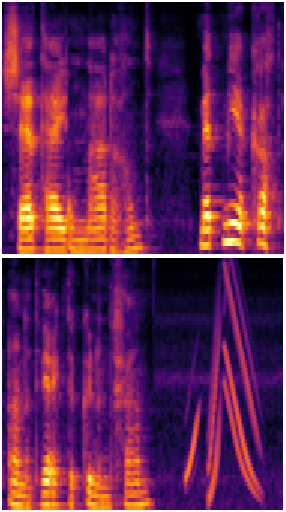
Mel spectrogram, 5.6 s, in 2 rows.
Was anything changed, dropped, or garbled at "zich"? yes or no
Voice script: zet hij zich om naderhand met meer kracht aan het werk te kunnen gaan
yes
